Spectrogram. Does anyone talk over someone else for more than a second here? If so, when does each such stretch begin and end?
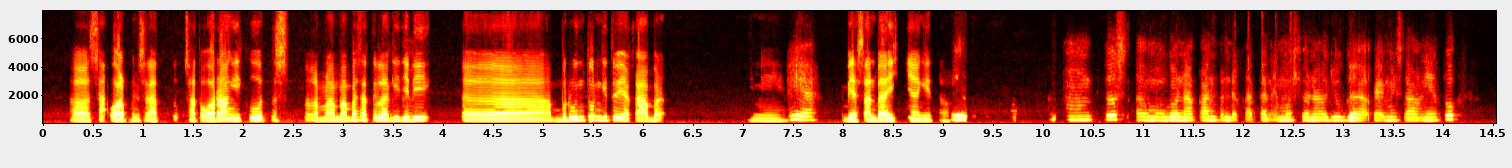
none

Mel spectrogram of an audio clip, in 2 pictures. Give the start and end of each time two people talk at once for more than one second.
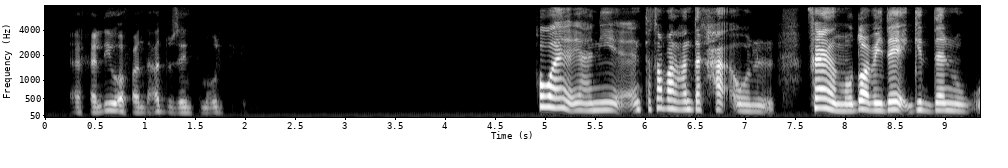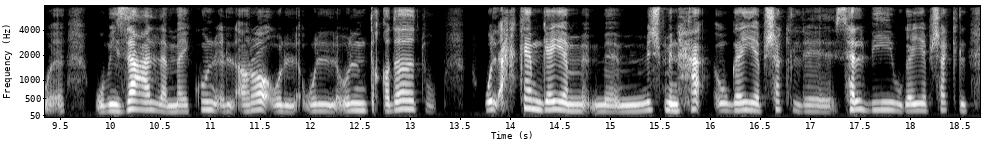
none

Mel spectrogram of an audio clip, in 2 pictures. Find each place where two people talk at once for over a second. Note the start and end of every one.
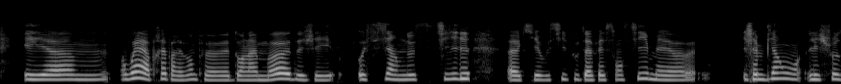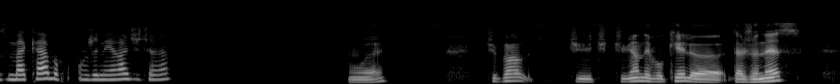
none

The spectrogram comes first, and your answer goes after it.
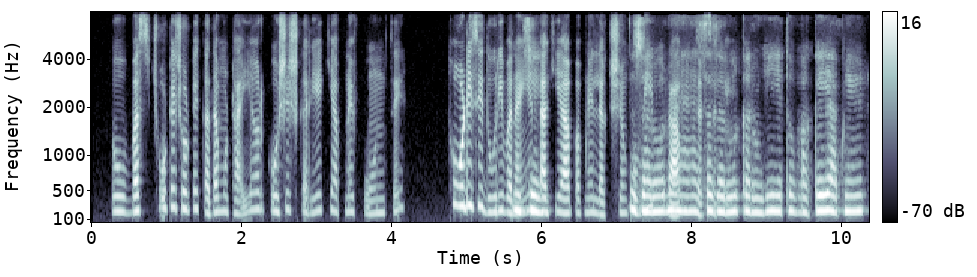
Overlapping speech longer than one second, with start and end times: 7.2-8.5

